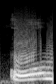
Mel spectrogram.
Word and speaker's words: ओम: ओम में ओ के बाद म का भी उच्चारण उतना होना चाहिए कि आपका पूरे फेस के ऊपर म के वाइब्रेशन को महसूस कर सके।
